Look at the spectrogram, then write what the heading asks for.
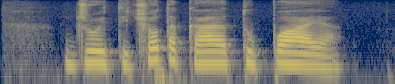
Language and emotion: Russian, angry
